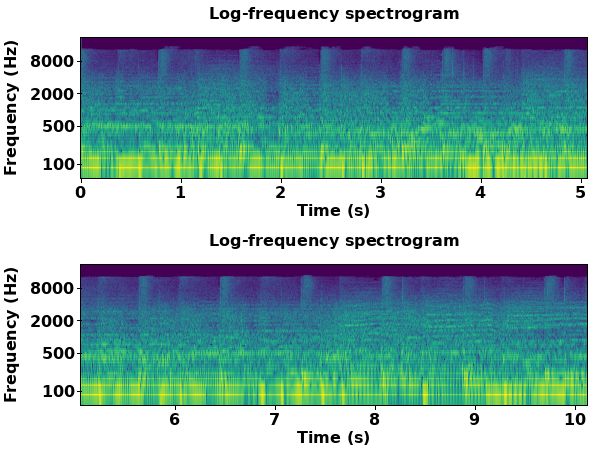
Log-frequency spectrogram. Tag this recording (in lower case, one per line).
video game music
